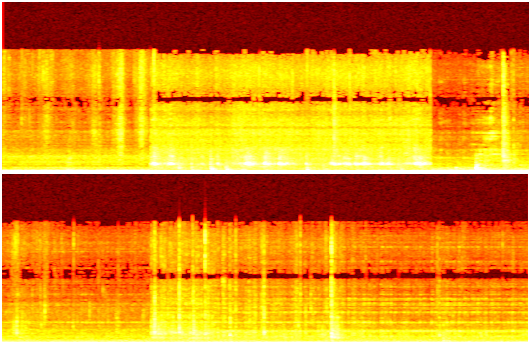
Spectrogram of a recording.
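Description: Kitchen food-preparation sounds: a few seconds of busy, choppy noise, then scattered sharp clicks and clinks of utensils against dishes.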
